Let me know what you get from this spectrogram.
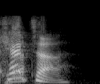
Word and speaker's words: Kenta: It's Ketna. Kenta. No, this was Kenta.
